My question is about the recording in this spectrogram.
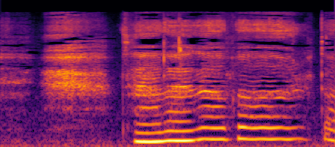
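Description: A woman singing unaccompanied: a soft breathy sound, then from about a second in two short held notes on a steady pitch.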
